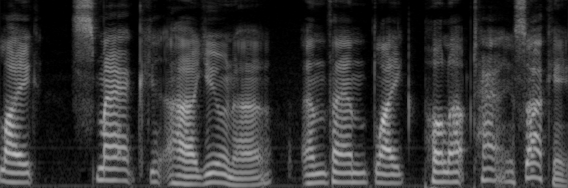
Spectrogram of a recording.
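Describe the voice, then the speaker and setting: A man with an American accent speaks very slowly at a fairly high pitch with lively intonation and a bright, sharp tone. The recording is very clean, with a silent background. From Chicago, with high school in Scotland. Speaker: podcast host. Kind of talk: casual chat.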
